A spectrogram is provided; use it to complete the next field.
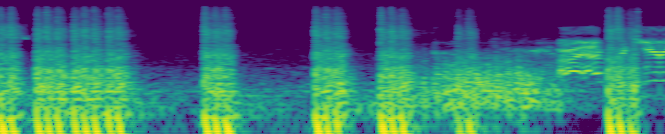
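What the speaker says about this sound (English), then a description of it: "I'm providing suppressant fire" Bursts of automatic rifle fire in the video game Six Days in Fallujah, shown as body-cam gameplay. The loud, close bursts come in quick clusters separated by short pauses, with a brief faint voice underneath.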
